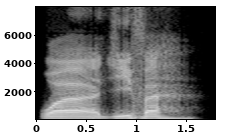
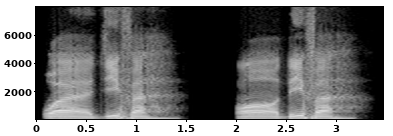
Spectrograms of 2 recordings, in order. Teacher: tak marbutah ketika di ujung menjadi hak ketika disukunkan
